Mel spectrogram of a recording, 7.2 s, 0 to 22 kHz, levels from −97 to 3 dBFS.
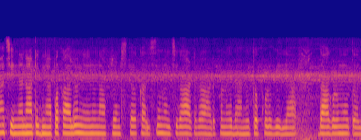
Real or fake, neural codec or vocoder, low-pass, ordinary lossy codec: fake; codec, 16 kHz in and 24 kHz out, 2.2 kbps, FireRedTTS-2 codec; 7.2 kHz; none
